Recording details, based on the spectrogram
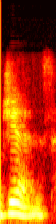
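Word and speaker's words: djinn: masses they call them gins and it's spelled d as in dog j-i-n-n but it's pronounced gin and marielle and guyley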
